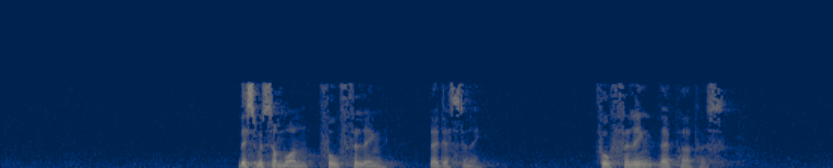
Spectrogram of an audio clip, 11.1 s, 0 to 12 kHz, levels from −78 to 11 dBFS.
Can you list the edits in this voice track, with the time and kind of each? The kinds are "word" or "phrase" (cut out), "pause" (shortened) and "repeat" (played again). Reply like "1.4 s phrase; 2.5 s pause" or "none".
none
